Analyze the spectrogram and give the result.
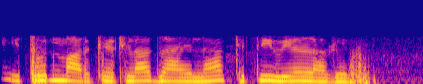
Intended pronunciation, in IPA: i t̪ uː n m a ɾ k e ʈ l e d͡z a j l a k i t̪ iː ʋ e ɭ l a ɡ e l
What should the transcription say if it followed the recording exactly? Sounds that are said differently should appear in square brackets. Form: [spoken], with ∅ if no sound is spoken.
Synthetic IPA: i [t̪ʰ] uː n m a ɾ k e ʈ l [a] d͡z a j l a k i t̪ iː ʋ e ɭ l a ɡ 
